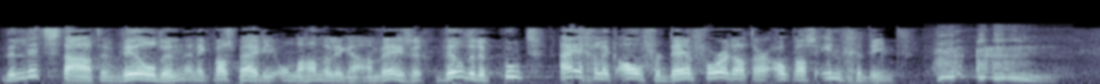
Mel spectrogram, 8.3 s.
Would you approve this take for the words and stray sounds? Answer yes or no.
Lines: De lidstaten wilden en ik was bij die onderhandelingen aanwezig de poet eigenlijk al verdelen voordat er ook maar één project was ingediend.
no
